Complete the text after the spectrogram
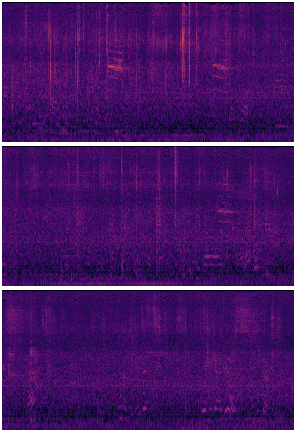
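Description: A school band plays brass and woodwind instruments softly.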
